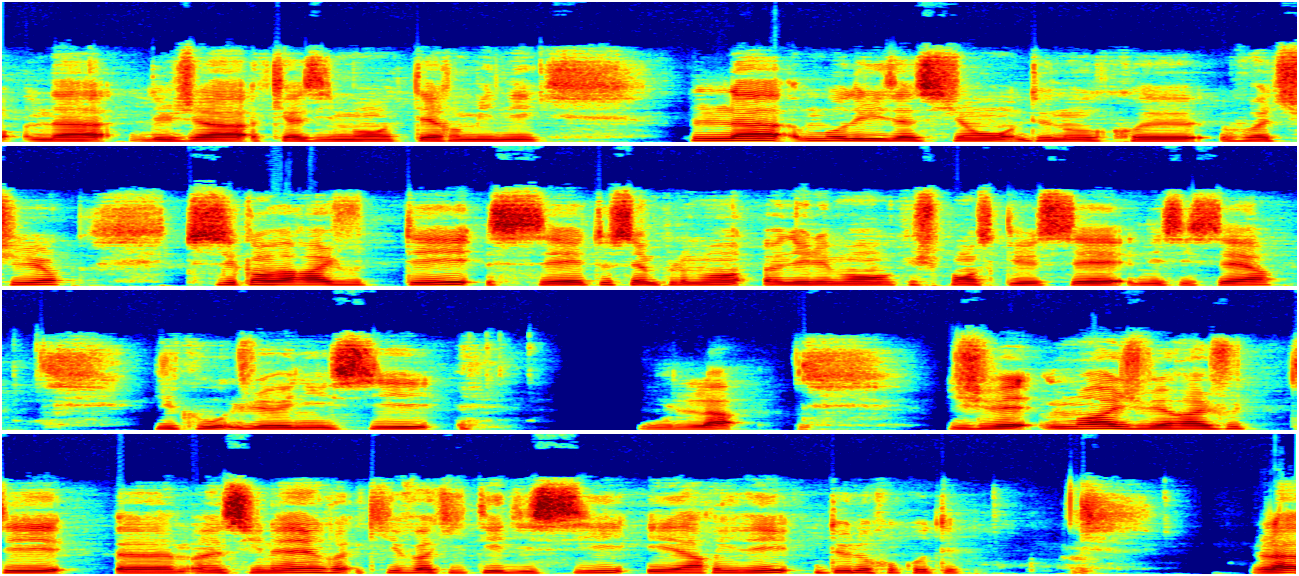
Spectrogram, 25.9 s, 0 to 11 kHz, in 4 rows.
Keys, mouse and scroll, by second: 0.3 scroll down 1, 0.5 a, 0.9 scroll down 1, 1.1-2.0 middle drag, 2.0 scroll up 2, 2.8-5.9 middle drag, 6.8-7.6 scroll up 1, 7.6-8.1 scroll up 1, 8.1-9.0 scroll down 1, 9.0-9.4 scroll down 1, 9.4 KP_Divide, 10.9-14.3 middle drag, 14.3-17.1 drag, 20.4-21.0 scroll up 1, 25.6-25.8 middle drag.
